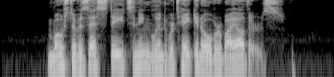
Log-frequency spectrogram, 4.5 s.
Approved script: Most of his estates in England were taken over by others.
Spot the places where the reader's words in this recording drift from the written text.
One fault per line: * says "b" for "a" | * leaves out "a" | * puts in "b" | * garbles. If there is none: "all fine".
all fine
